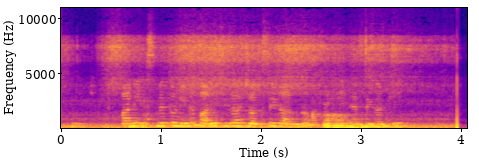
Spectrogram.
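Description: Indistinct voices talking over a steady high hiss.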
